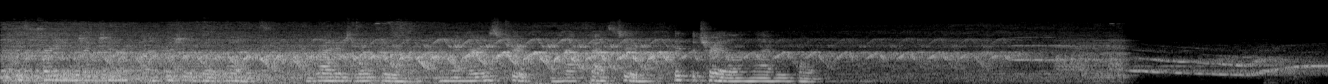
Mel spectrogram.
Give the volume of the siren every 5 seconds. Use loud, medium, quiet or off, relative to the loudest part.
loud, loud, medium.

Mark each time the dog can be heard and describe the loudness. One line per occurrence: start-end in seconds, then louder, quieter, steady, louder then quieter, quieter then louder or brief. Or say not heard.
not heard.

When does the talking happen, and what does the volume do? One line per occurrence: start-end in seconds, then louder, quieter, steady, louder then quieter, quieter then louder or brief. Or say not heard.
0.0-8.2 steady.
